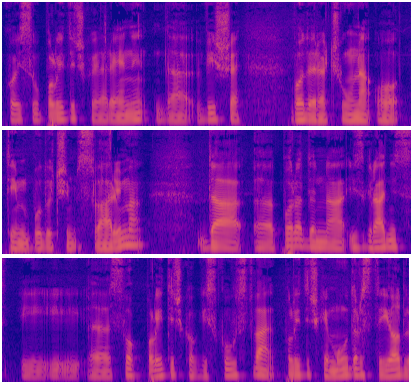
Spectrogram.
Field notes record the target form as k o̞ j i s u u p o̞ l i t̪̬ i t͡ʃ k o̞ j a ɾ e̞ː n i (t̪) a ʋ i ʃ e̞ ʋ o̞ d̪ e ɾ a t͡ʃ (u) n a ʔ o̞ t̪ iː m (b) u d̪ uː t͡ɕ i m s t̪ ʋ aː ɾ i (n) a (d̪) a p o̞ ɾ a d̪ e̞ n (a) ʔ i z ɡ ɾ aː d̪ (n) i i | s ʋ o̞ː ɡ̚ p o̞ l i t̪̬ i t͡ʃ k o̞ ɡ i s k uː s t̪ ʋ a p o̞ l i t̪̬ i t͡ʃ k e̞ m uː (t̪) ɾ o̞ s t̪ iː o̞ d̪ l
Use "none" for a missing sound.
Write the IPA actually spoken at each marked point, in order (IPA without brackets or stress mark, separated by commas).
d̪, uː, b, m, d̪, a, ɲ, d̪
